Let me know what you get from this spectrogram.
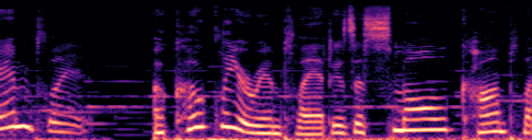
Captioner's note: voiceover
